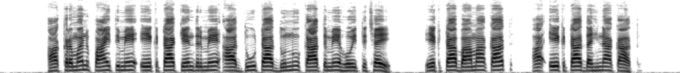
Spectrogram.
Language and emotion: Maithili, neutral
